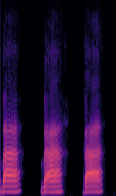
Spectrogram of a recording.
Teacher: जब हम कहें बा, बंद होंठों के गीले हिस्से को जुदा जब हम करते हैं एक दूसरे से, तो बा अदा होती है। ये भी बारीक हर्फ है, जैसे हम कहें बा, बा, बा, बै नहीं कहना, बै रॉन्ग है।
